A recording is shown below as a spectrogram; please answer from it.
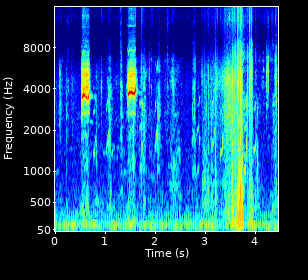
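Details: Wild yellow francolin, locally called teetar: two loud, high, slightly harsh call notes about a second apart, followed by a burst of rustling noise and faint chirps.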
